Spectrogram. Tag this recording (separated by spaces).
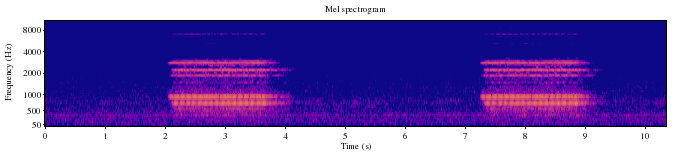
phone Ring telephone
